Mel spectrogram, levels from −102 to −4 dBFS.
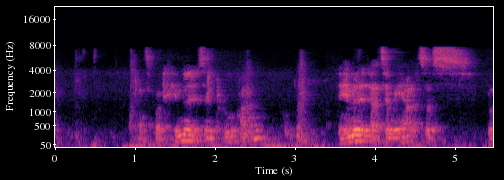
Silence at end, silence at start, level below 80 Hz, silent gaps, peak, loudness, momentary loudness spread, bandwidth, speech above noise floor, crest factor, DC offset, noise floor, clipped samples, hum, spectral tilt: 0 s; 0 s; -62 dBFS; none; -22 dBFS; -40 LUFS; 18 LU; 8 kHz; 23 dB; 20 dB; under 0.1%; -62 dBFS; under 0.1%; none; -4.5 dB/octave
